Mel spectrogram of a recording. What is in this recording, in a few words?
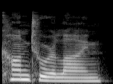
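"contour line", British English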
